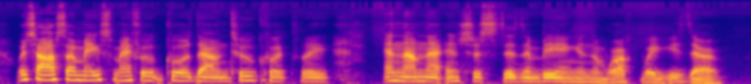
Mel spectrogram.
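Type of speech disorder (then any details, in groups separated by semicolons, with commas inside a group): Bulbar dysarthria; bulbar onset ALS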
